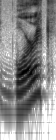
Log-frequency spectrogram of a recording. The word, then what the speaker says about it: Warwick: So to me, it looks like Warwick, but is it pronounced Warwick? Like the second W is silent?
